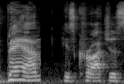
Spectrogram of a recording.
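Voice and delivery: loud, high bam; excited reveal. Acted. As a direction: slam the reveal home. Big reveal of zoomed photo.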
